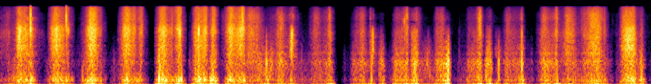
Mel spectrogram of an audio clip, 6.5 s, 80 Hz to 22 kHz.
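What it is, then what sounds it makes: Sheet of A4 printer paper. A white sheet of A4 printer paper, held in both gloved hands close to the microphones, is flexed, waved and rubbed with the fingertips. The result is a quiet, irregular run of soft, bright crinkling swishes with a low rumble underneath, each burst short and dry with almost no ring.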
